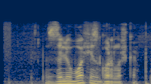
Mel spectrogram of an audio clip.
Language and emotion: Russian, neutral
